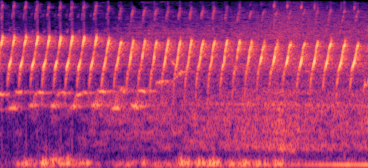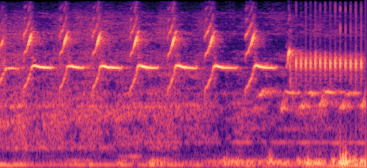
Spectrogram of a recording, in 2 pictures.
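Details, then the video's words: Canary singing vigorously for young learners and birds that stopped singing: a fast chirping trill that slows into separate sharp downslurred notes, then a steady roll, over low background noise. "Kenari Gacor Cuit Cuit EMOSI"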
